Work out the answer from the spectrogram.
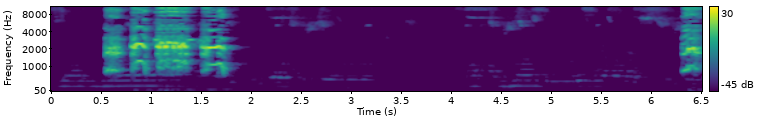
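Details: A lure recording of an Aceh junglefowl: a short, loud, ragged crow in three quick pulses, then a quiet stretch of faint background tones before another crow begins.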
